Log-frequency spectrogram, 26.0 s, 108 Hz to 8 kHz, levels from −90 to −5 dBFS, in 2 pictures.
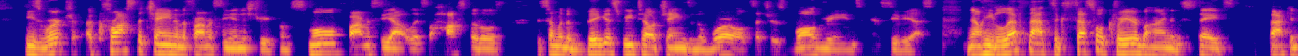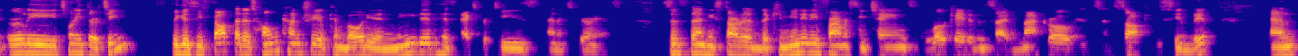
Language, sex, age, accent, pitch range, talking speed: English, male, 30-49, American, 100-165 Hz, 165 wpm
